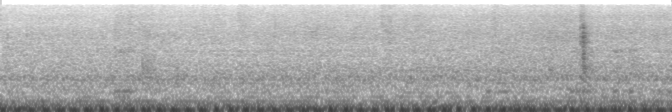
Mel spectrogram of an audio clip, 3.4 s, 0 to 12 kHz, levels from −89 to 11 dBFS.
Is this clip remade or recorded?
recorded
